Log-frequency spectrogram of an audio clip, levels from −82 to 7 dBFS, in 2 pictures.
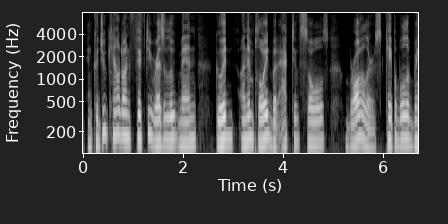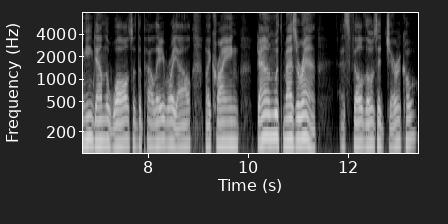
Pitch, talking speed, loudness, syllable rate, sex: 140 Hz, 150 wpm, -18 LUFS, 4.6 syllables/s, male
